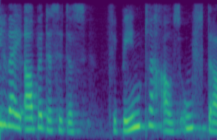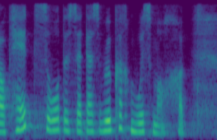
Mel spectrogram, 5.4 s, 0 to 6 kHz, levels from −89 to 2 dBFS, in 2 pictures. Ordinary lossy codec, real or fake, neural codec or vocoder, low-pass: none; fake; codec, 16 kHz, 1 kbps, FunCodec, trained on LibriTTS, 50 frames a second; 5.4 kHz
